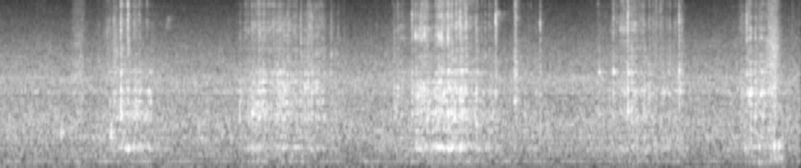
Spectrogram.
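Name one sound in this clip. A wooden board scrapes and slides across a table in short bursts.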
